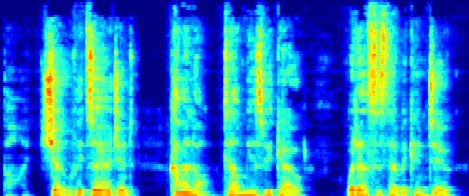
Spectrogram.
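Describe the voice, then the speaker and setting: A woman reader voicing a decisive police chief, a man who speaks in brisk, clipped orders. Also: fairly low pitch, warm tone, pitched above the performer's own voice, natural voice.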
